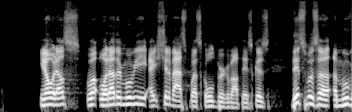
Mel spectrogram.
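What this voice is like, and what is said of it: Usual voice. Nothing is said of it.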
